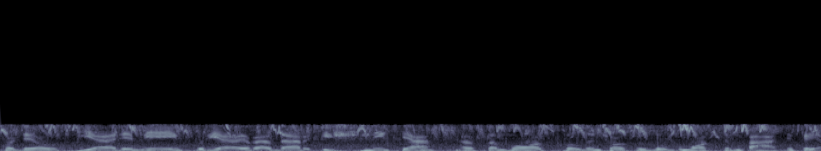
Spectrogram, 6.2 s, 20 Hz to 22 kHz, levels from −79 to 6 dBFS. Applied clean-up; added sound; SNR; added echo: none; Chirp, tweet; 7 dB; none.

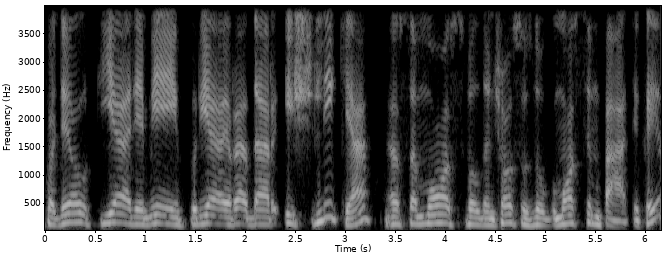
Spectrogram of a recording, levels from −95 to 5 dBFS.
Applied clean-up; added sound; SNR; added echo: none; none; none; none.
